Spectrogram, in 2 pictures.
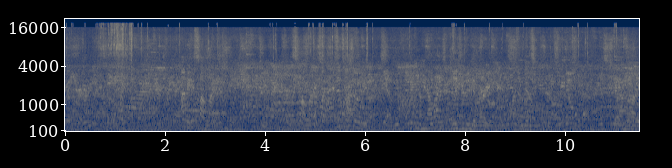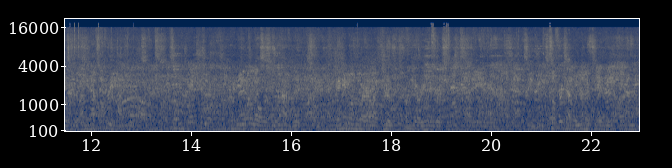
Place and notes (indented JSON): {
  "title": "E Liberty St, Ann Arbor, MI, USA - Avalon, 11:30 am Saturday morning",
  "date": "2018-03-31 11:30:00",
  "latitude": "42.28",
  "longitude": "-83.75",
  "altitude": "257",
  "timezone": "America/Detroit"
}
